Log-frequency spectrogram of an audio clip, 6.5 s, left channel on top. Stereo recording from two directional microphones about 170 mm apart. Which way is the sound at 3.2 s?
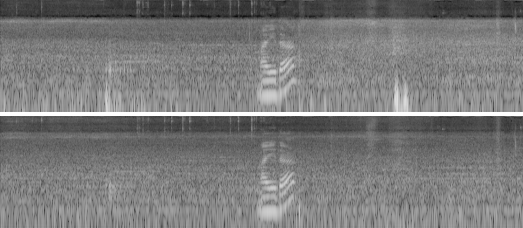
5° right (ahead or behind).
